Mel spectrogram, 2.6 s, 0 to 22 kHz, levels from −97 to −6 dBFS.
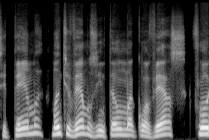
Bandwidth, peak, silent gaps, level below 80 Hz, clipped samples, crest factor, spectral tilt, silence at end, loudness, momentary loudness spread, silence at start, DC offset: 13.5 kHz; -8 dBFS; none; -70 dBFS; under 0.1%; 14 dB; -7 dB/octave; 0 s; -24 LUFS; 5 LU; 0 s; under 0.1%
